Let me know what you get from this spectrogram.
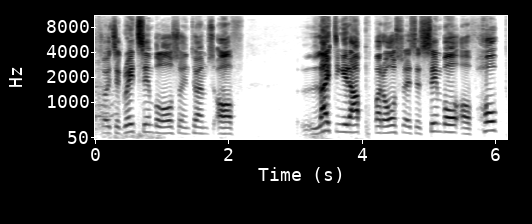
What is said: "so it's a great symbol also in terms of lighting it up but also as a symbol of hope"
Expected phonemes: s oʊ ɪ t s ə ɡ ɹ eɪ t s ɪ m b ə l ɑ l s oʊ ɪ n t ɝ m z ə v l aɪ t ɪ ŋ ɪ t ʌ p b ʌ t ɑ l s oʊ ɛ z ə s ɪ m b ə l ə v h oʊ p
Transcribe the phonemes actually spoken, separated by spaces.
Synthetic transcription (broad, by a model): s oʊ ɪ t s ə ɡ ɹ eɪ t s ɪ m b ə l ɑ l s oʊ ɪ n t ɝ m z ə v l aɪ t ɪ ŋ ɪ t ʌ p b ʌ t ɑ l s oʊ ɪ s ə s ɪ m b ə l ə v h oʊ p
